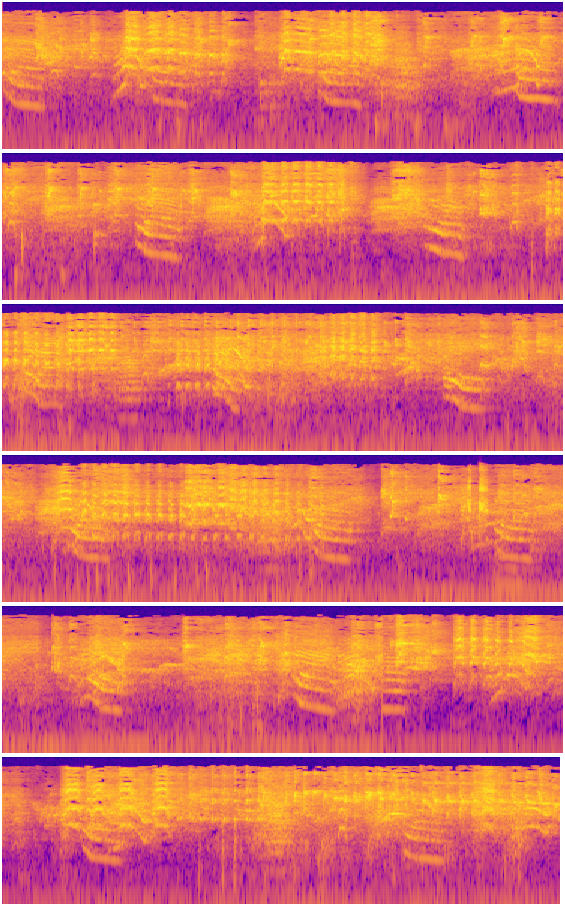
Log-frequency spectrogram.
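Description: Baby sun conures squawking over and over while being syringe-fed, a steady run of short, harsh calls that each drop quickly in pitch: the food-begging calls of hand-fed parrot chicks.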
